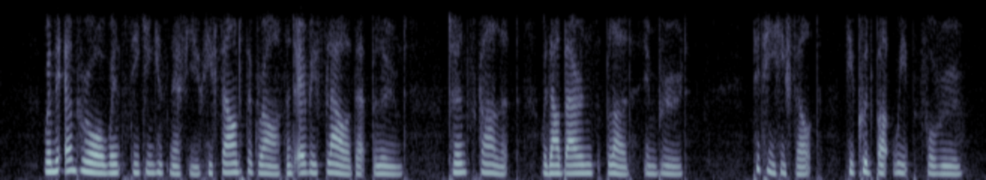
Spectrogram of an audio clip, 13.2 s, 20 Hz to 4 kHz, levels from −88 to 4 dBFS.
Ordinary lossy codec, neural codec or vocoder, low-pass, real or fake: Opus, 64 kbps; none; 3.6 kHz; real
